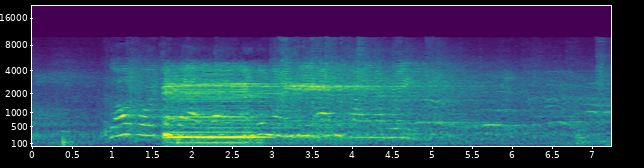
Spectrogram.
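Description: A crowd cheers and shouts loudly in an echoing hall.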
